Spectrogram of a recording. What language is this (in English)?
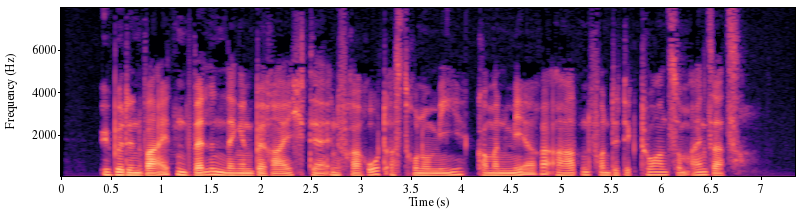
German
